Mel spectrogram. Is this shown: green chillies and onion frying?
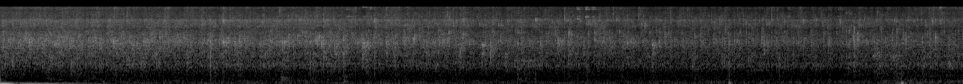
yes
